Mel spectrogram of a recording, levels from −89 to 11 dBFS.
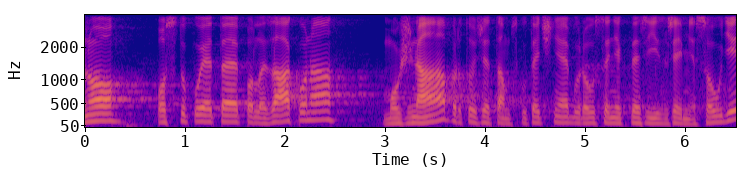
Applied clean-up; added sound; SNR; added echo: none; none; none; none.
